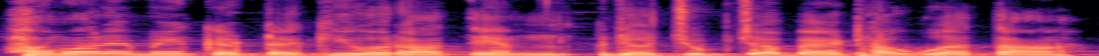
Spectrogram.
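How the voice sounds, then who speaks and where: A man's voice: high voice, fast talker, dark tone, lo-fi sound. A man casually retelling a comic story in a chatty, slangy way. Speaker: narrator.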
